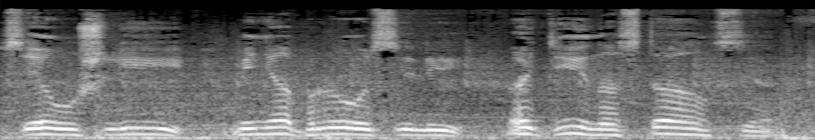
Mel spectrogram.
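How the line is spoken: Wheezing. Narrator (Russian): прохрипел тот

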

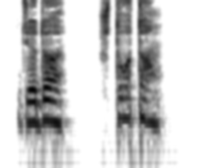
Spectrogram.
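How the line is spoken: Whispered question. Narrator (Russian): спросил шепотом

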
